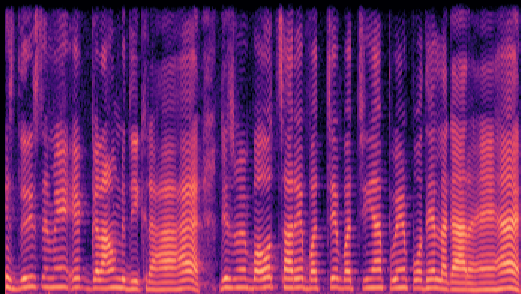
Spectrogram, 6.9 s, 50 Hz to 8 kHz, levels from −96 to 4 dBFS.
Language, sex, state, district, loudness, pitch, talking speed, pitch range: Hindi, male, Jharkhand, Garhwa, -17 LUFS, 230 Hz, 155 wpm, 220-245 Hz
